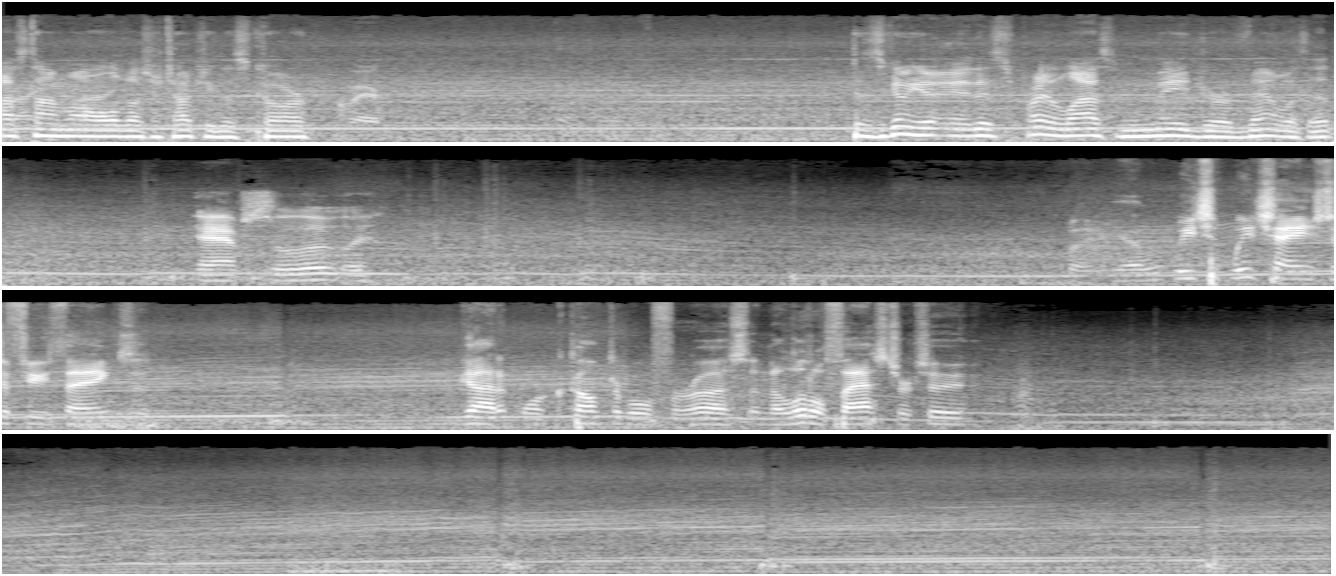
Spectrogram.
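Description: A racing car engine drones and whines, rising and falling in pitch as it shifts gears.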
